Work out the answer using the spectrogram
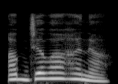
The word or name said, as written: ಅಬ್ಜವಾಹನ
